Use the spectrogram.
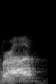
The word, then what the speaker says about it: Broad: the operation there Steve broad right how say his last name spell spelled broad pronounced bro so okay he loves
